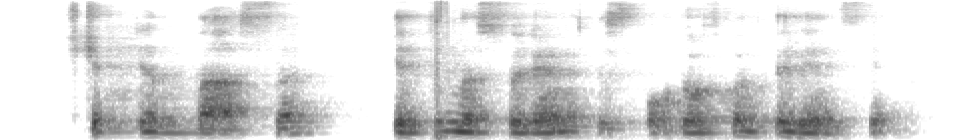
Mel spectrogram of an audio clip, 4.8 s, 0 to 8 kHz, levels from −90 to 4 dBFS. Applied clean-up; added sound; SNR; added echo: neural mask model DeepFilterNet 3.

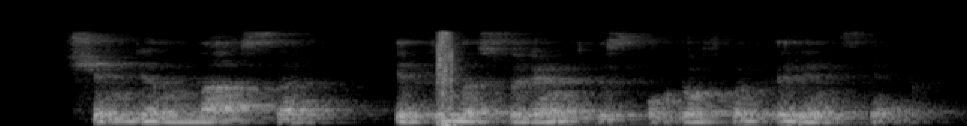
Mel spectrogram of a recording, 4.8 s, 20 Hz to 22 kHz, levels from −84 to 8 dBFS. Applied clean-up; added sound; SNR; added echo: none; Tearing; 10 dB; reverberation time 0.7 s.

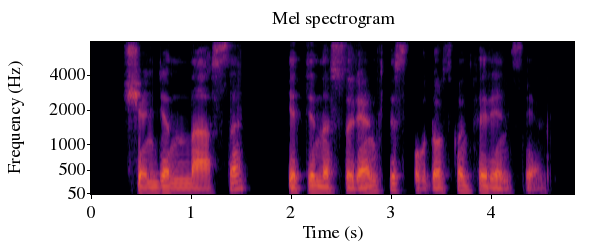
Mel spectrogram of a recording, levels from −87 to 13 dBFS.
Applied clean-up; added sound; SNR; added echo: none; none; none; none.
